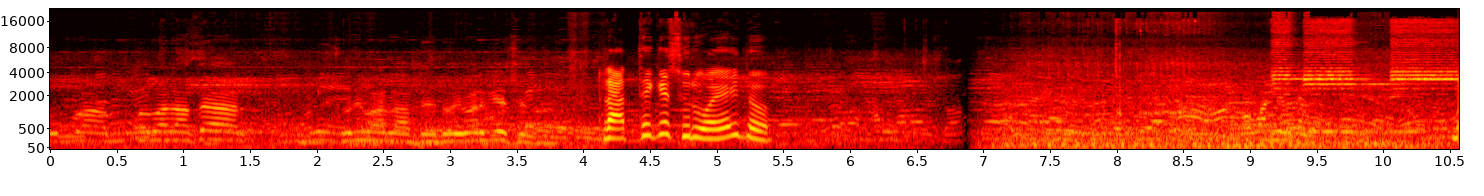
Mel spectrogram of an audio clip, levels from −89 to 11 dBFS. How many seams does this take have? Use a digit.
1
